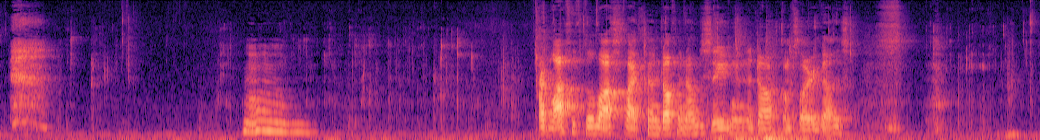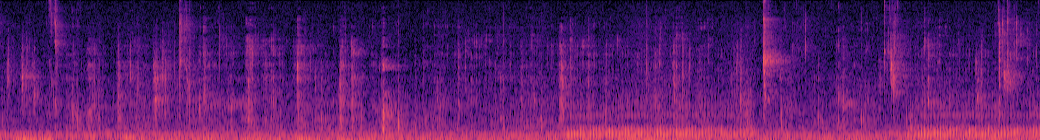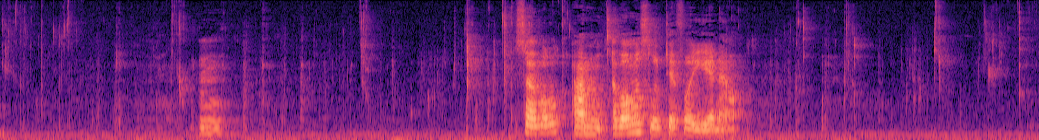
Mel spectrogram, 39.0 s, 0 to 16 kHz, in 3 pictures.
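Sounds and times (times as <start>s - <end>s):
person chewing food: 0.7s - 3.0s, 3.7s - 6.8s, 11.6s - 32.4s, 35.3s - 38.9s.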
